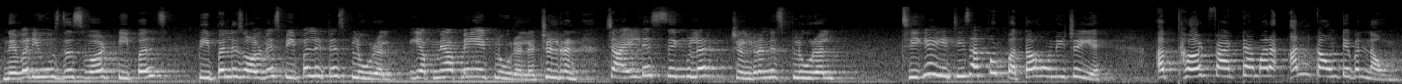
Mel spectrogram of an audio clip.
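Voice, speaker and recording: A woman's voice: very high voice, takes it slowly, reverberant, a little hiss or hum. A woman teaching English grammar in a chatty, emphatic way, slipping English phrases into her explanations. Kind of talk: casual explanatory lesson.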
